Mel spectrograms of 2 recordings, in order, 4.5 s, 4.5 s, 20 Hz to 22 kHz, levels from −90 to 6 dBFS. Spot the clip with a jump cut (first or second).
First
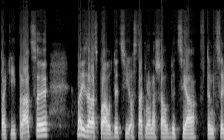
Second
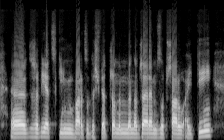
first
